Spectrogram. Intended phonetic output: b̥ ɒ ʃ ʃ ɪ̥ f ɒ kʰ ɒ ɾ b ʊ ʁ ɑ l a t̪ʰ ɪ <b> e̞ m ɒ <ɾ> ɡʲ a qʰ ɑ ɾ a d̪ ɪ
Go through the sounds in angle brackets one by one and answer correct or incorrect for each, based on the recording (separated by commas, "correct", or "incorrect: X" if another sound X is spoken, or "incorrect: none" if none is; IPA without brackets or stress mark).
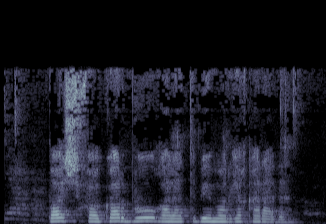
correct, correct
